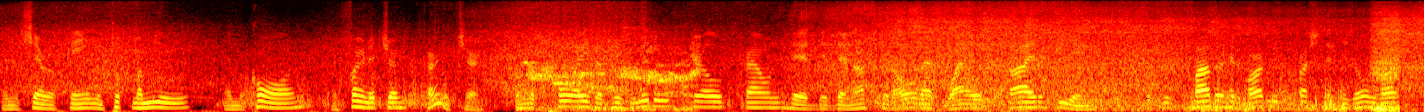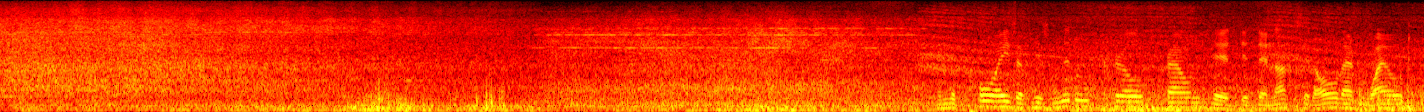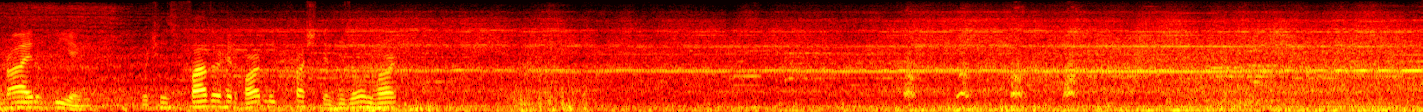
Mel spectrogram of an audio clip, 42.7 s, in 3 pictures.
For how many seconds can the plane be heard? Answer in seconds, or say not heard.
34 s.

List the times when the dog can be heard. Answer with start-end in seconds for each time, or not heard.
5.2-7.0, 37.5-39.4.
